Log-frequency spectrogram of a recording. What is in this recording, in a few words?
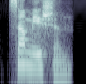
"summation", Indian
